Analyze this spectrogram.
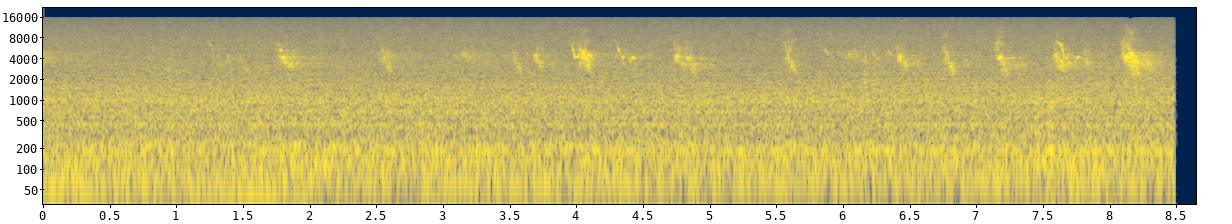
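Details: House sparrow fledgling being fed by its parent on a lawn in Helsinki, Finland, June 2013: short, high, thin chirps repeated about every half second over a steady low background rumble.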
